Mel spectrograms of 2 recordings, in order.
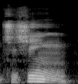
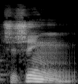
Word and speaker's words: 地震: 그렇죠 지진이 되는 거죠 발음은 지신 음은 신이죠 지싱 지싱 그렇죠 진동이나 신도 신도이 진동이라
